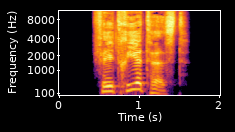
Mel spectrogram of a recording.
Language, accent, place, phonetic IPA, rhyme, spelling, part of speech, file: German, Germany, Berlin, [fɪlˈtʁiːɐ̯təst], -iːɐ̯təst, filtriertest, verb, De-filtriertest.ogg
- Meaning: inflection of filtrieren: 1. second-person singular preterite 2. second-person singular subjunctive II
